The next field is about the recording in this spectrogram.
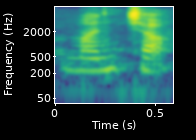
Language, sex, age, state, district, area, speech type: Kannada, female, 30-45, Karnataka, Bangalore Urban, rural, read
